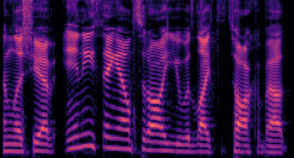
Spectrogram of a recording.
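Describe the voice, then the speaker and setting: A man's voice: medium pitch, expressive, fast, smooth, no room sound, studio quality. A tired young man hosting a podcast, talking in a rambling, candid way and swearing freely late at night. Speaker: podcast host. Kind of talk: late-night casual chat.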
